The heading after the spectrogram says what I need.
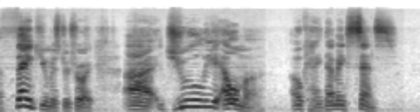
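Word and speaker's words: Gulielma: Her name is pronounced Julie Elma. Thank you, Mr. Troy. Julie Elma. Okay, that makes sense. Like the debate between Gary and Jerry.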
